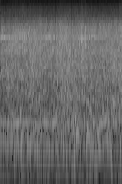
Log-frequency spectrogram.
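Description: Steady engine noise with a loud continuous hiss, holding even throughout.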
